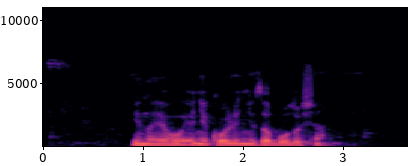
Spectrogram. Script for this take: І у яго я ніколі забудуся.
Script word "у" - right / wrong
wrong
